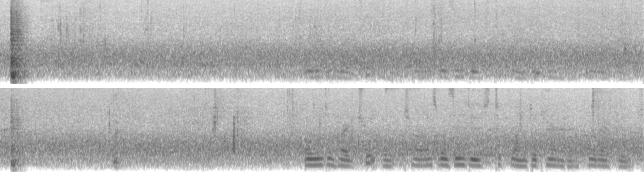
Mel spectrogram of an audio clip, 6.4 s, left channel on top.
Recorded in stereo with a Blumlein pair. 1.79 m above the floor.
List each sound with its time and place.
0.1 s hammering: 60° left
3.0 s a woman speaking: 30° right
